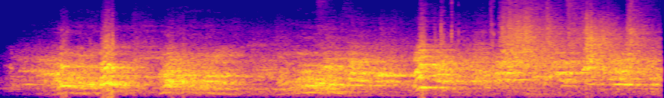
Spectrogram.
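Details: Dogs barking in short, sharp bursts every second or two, some higher and yelping, mixed with people talking in the background.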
